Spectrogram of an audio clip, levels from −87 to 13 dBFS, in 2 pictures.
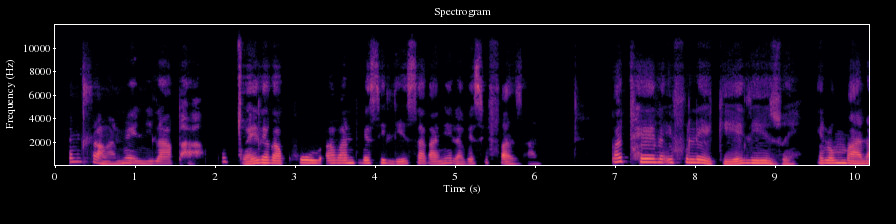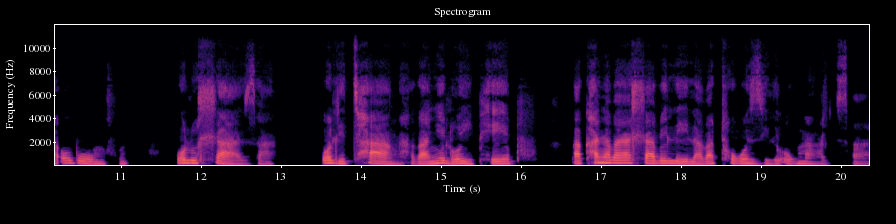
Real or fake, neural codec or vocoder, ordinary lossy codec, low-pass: real; none; Opus, 64 kbps; 10.8 kHz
